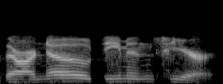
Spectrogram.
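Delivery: slow, loud mock-solemn verdict; solemn proclamation. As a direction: announce it grandly, word by word. Teller's solemn verdict to the brujo.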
